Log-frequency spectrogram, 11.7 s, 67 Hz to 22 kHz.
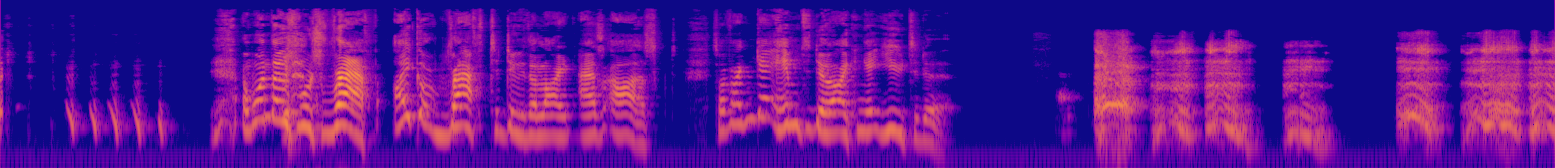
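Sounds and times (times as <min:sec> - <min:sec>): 
speech: 0:01.8 - 0:07.2
man clearing throat: 0:08.2 - 0:11.6.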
